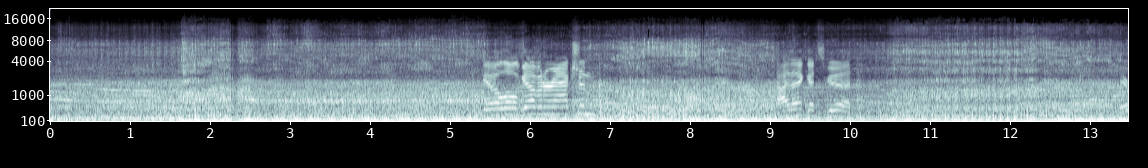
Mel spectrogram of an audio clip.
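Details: Oliver 1650 tractor engine after governor replacement and adjustment: deep steady drone picks up and settles right away with each throttle change; governor responding well; engine has a slight tick, old governor pieces may remain in the pan.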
